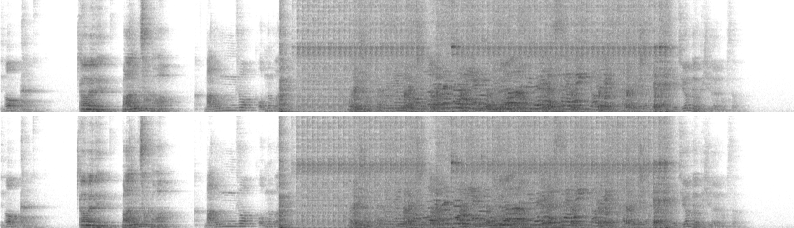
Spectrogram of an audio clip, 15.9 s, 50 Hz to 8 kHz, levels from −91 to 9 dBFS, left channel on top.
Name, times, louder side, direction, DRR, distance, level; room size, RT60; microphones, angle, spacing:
voice 1, 0.1-0.7 4.1-5.8 7.9-9.1 11.8-14.5, equal, 20° left, -4 dB, 0.6 m, -34 dB
voice 2, 1.6-2.1 2.4-3.2 7.0-7.8 9.8-11.8 13.8-13.9, right 1 dB, 85° right, -3 dB, 1.0 m, -27 dB
sound 1, 5.6-13.3, right 1 dB, 45° right, 1.0 m, -28 dB
sound 2, 6.9-12.3, equal, 75° left, 1.4 m, -24 dB
sound 3, 7.0-13.4, equal, 15° right, 1.1 m, -28 dB
3.7 x 3.0 x 2.2 m, 0.81 s
head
